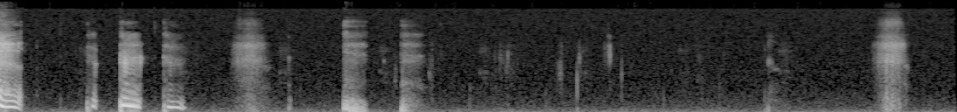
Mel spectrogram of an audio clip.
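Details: Persistent cough from asthma, by a woman: bursts of harsh, repeated coughs in a quiet room, about six or seven in total.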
